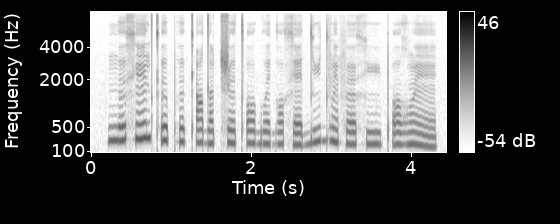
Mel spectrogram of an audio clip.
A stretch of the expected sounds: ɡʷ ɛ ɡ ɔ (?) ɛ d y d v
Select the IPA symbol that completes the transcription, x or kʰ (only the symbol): x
